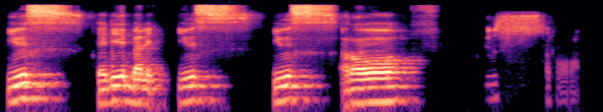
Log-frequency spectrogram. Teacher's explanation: Jadi yus itu sinnya tipis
